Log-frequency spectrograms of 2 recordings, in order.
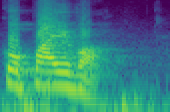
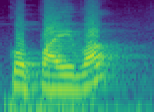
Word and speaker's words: Copaiva: तो हमारे पास काफी ड्रग्स हैं, जैसे 2 कॉमनली ड्रग्स जो यूज करते हैं, एक है कोपाइवा, स्पेलिंग है COPAIVA, कोपाइवा, और दूसरी कॉमन ड्रग है कैंथरिस।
